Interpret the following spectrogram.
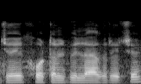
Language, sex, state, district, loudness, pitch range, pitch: Rajasthani, male, Rajasthan, Nagaur, -16 LUFS, 95-100 Hz, 100 Hz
